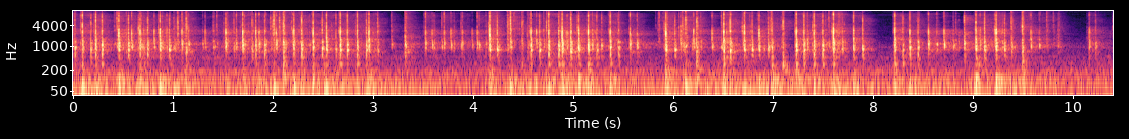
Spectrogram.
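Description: Fingertips type continuously on a backlit plastic Corsair mechanical RGB keyboard. Rapid, bright, dry key clicks come in quick bursts with short pauses between runs. The clicks end abruptly with almost no ring.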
